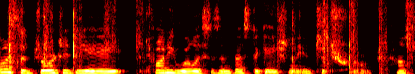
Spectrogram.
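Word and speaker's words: Fani: georgia what i heard is her name is pronounced funny fanny willis the george the d.a in georgia so at 40 7.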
